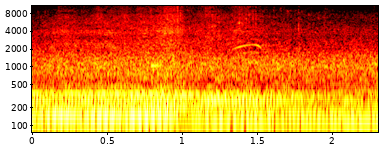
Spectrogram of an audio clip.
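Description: A motor vehicle's engine running steadily, a low hum whose pitch shifts slightly about a second in.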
